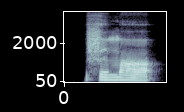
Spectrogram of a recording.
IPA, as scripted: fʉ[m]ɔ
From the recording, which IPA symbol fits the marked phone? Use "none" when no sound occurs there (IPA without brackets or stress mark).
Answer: m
